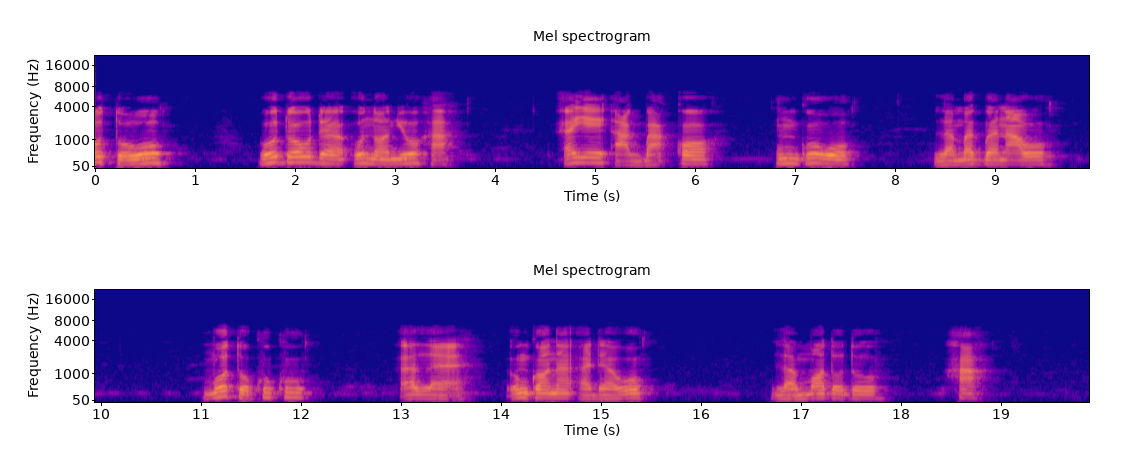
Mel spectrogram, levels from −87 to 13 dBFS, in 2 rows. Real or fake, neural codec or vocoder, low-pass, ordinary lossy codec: real; none; 7.2 kHz; MP3, 96 kbps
